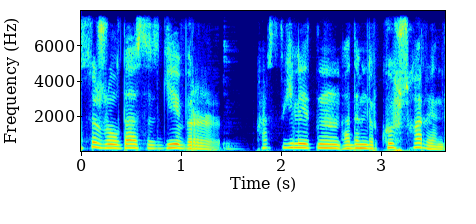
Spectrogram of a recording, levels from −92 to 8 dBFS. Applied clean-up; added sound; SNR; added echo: neural mask model DeepFilterNet 3.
